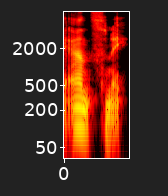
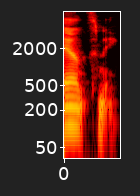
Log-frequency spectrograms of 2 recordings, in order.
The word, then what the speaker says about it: Anthony: the mooch you both pronounce his first name with a hard T whereas he pronounced it with a soft th any reasons why PS loved the show actually I disagree I say Anthony do you yeah I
